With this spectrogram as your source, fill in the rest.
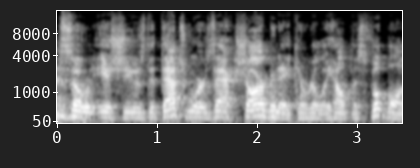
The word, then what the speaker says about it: Charbonnet: I thought Zach Charbonnet, how do you pronounce his last name? Charbonnet.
